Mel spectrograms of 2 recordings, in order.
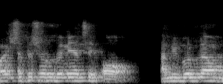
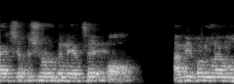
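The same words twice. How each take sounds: The two takes are said the same way.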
